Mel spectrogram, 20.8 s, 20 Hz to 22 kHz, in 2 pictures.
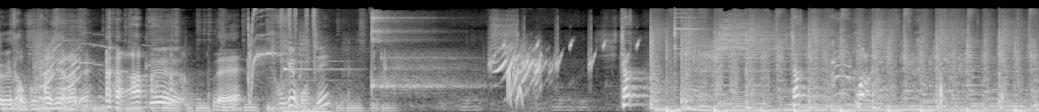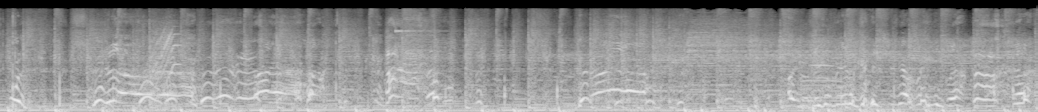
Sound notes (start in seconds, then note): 14.1 Two men screaming at the gym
